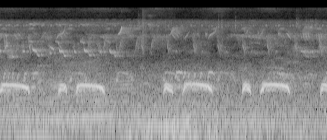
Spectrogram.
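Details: Decoy spotted dove, caged and prized for its big voice, used to lure wild doves, utters a hollow long coo, then repeated short-long coo pairs in a steady cadence. Background birds and insects are faint.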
